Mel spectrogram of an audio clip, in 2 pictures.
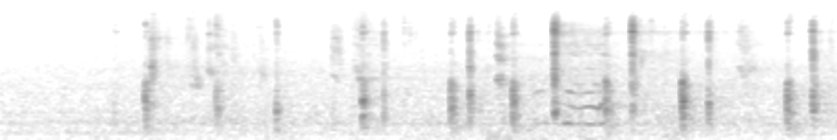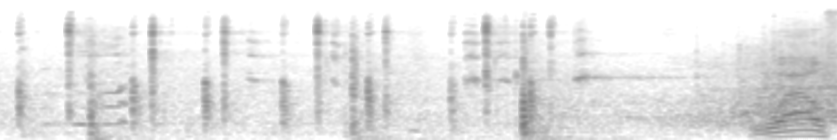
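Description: Table tennis ball clicking off the rackets and the table in a fast rally, one sharp tick after another in quick succession, after a serve.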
